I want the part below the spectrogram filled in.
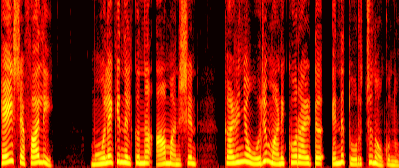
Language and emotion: Malayalam, fearful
